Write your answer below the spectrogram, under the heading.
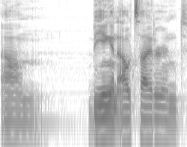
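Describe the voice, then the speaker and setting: A man speaks in a very deep, low pitch with an Arabic accent. The recording is very clean, with a silent background. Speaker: poet. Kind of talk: interview. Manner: hesitant, many filler words.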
